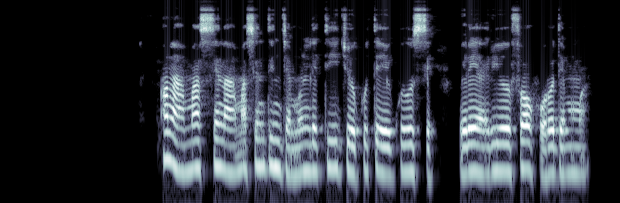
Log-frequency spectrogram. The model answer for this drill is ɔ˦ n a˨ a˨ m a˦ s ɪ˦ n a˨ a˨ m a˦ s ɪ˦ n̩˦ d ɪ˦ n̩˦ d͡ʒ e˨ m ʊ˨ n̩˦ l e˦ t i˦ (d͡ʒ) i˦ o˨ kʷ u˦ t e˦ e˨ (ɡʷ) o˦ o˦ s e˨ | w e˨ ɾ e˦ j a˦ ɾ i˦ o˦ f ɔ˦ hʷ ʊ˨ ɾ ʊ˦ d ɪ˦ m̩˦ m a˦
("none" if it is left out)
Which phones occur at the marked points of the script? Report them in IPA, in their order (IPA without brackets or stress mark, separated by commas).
d͡ʒ, ɡʷ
